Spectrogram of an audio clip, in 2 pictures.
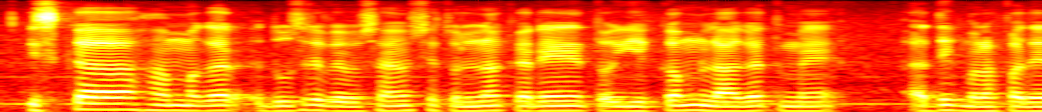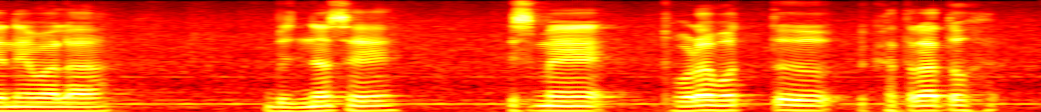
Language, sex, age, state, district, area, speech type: Hindi, female, 45-60, Rajasthan, Jaipur, urban, spontaneous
